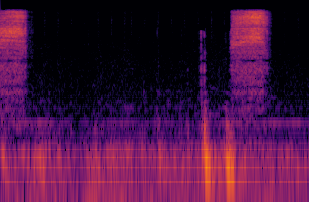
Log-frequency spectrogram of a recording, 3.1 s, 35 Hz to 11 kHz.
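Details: Barn owlets in an owl box, fed by their mother during late morning daylight on 15 February 2024: a harsh hiss, a pair of soft knocks, then another loud rasping hiss, over a low hum.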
